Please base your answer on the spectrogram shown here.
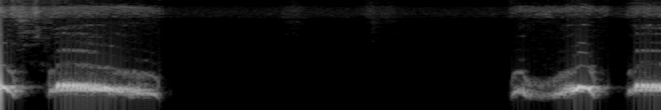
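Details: Spotted dove, a local Indonesian tekukur in lively calling form, recorded as a lure for trapping and to prompt captive birds to call: mellow cooing notes around a low pitch, a long steady coo, then a rising two-part coo and another long note.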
